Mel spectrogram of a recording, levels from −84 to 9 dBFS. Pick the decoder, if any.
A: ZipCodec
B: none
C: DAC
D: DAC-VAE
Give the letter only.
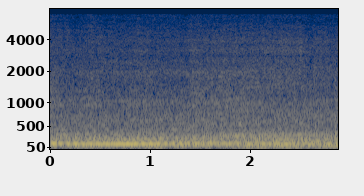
B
